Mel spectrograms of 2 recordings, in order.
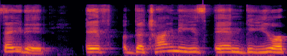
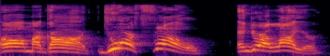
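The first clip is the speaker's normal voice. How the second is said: angry outburst, losing temper; 3 semitones higher, 3 dB louder than usual. During a heated panel argument, she turns on another panelist, crashing out. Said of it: "she's crashing out".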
